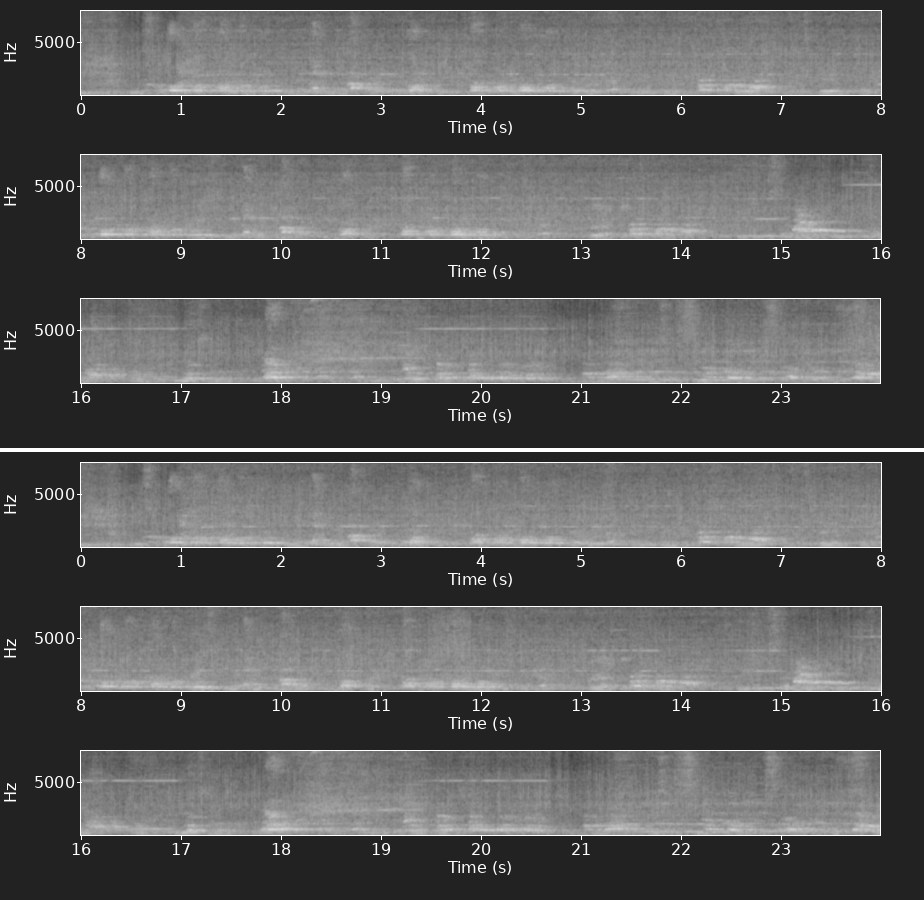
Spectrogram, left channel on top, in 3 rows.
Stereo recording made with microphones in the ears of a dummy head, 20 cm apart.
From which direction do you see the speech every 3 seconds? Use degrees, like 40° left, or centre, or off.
20° right, 20° right, 20° right, 20° right, 10° right, 20° left, centre, 10° right.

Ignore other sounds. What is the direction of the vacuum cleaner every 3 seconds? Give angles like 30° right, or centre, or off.
80° left, 70° left, 20° left, 20° left, 70° left, 80° left, 80° left, 80° left.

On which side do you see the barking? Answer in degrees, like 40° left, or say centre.
40° left.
